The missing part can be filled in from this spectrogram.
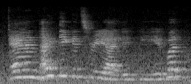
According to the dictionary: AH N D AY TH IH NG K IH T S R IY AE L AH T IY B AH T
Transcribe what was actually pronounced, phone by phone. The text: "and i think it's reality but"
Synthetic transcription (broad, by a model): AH N D AY T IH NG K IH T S R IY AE L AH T IY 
